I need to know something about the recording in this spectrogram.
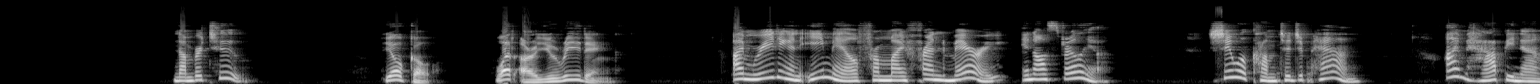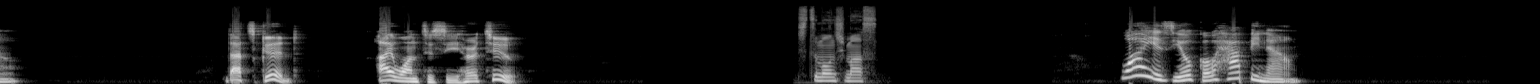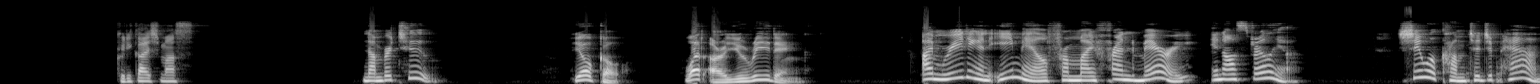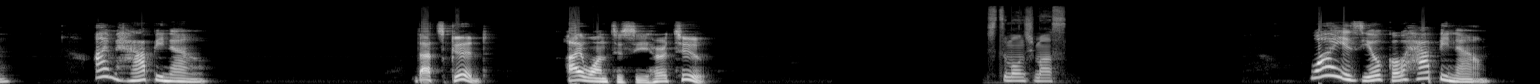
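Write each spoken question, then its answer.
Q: Why is Yoko happy now?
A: Because her friend Mary will come to Japan.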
